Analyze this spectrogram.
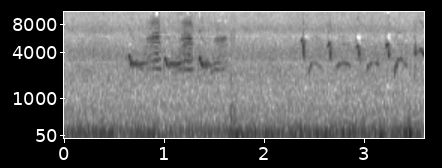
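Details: Bird song recorded in Savannah: sweet whistled notes, then a run of rising and dipping slurs repeated quickly, with a constant low road hum in the background.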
